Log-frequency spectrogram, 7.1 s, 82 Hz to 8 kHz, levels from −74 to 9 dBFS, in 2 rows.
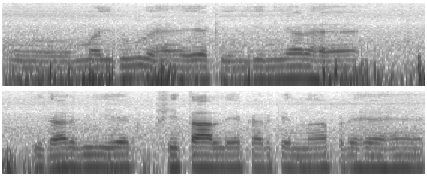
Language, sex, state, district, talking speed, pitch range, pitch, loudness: Hindi, male, Bihar, Katihar, 125 wpm, 110-115 Hz, 115 Hz, -19 LUFS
